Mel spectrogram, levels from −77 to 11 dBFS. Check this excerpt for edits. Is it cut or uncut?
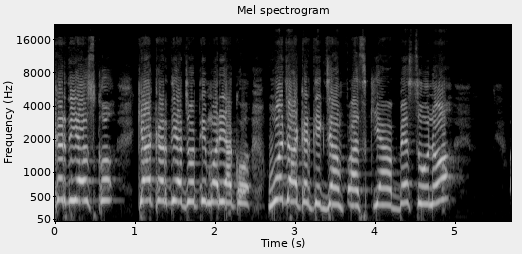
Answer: uncut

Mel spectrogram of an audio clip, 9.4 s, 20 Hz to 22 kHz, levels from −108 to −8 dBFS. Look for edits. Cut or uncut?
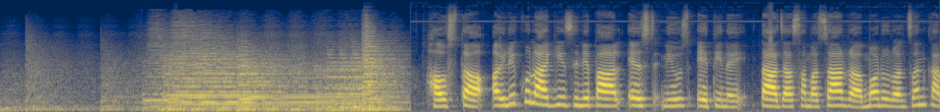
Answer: uncut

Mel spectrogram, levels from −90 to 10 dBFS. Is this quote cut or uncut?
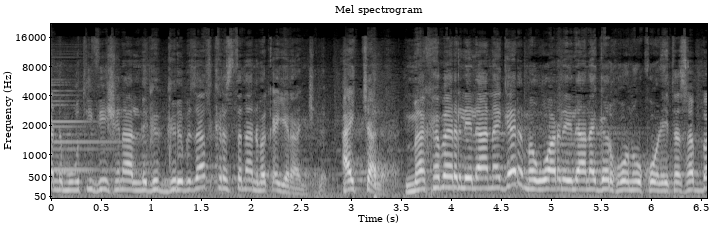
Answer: uncut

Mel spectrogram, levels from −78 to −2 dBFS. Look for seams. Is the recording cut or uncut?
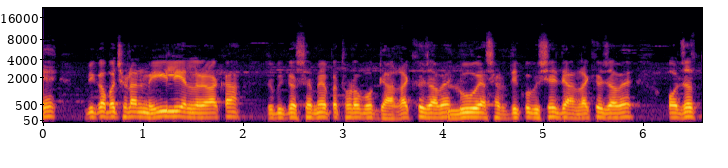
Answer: cut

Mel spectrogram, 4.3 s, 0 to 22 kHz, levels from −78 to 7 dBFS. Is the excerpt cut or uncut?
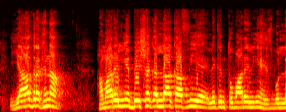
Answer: uncut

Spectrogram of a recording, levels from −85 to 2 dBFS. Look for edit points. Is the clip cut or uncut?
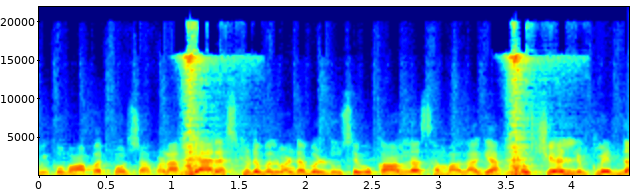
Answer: cut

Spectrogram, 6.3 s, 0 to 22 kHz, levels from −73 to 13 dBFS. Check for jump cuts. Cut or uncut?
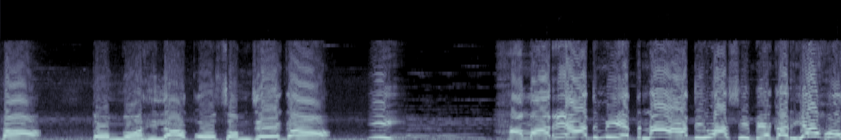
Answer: cut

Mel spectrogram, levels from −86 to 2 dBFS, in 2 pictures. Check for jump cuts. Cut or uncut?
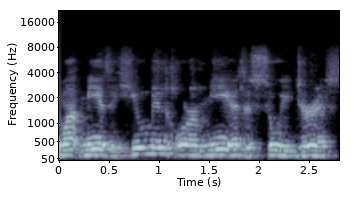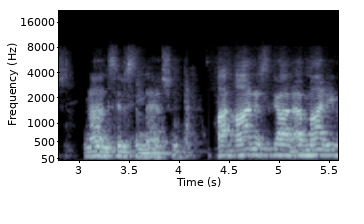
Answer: cut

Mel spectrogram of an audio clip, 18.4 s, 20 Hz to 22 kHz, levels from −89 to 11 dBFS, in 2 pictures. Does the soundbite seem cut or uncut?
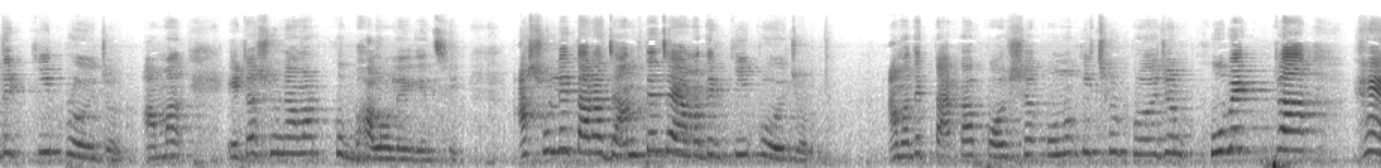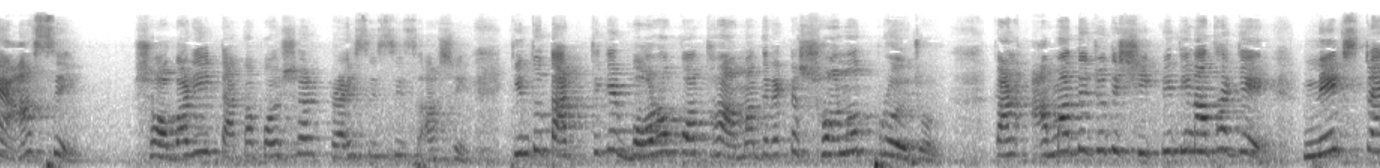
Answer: uncut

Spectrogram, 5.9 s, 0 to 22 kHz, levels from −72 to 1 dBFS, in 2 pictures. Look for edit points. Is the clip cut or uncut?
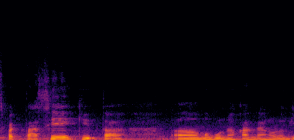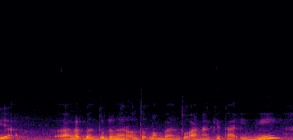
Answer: uncut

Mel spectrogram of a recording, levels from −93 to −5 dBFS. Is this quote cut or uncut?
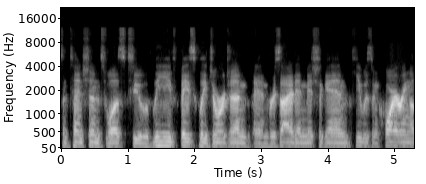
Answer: cut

